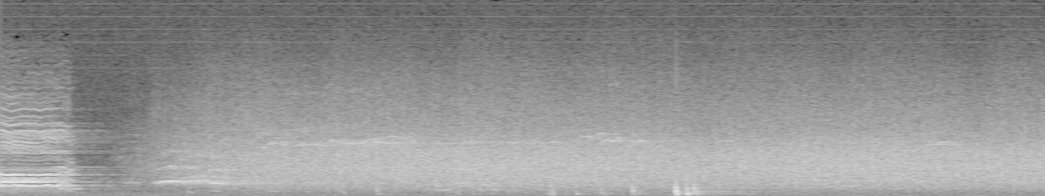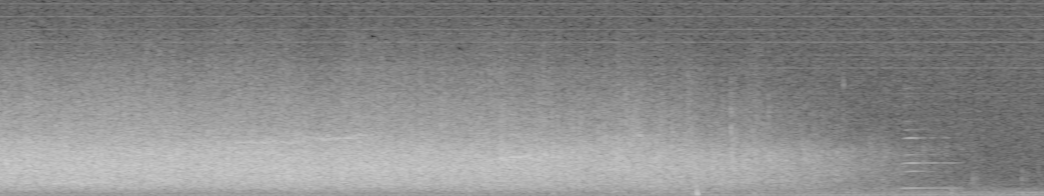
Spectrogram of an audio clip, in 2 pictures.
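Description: A barbershop quartet's final a cappella chord, four male voices, cuts off within the first second. Audience applause then starts and runs steadily before fading out over the last few seconds.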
